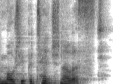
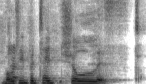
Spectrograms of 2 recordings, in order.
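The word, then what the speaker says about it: multipotentialite: her that she's a multi potentional list I've said it wrong again multi potential list multi meaning many potential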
